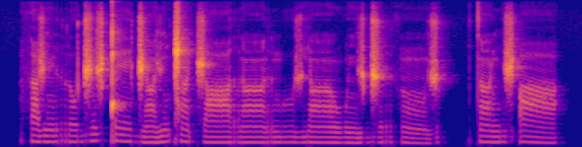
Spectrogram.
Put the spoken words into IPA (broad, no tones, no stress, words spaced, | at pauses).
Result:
θɑʒĩ rod͡ʒeʒǃeː d͡ʒɑ̃ʒĩǁɑ̃ t͡ʃɑːrɑ̃ːrmuːʒ jɑ̃ː wĩʒd͡ʒørθõːʒ | tɑ̃ŋiʒʔɑː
